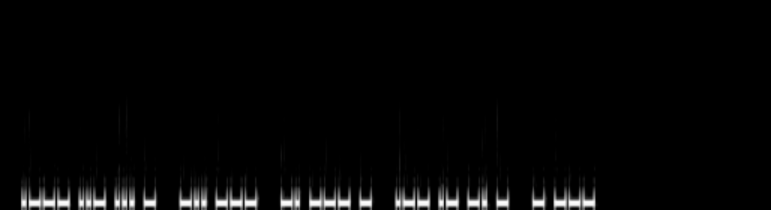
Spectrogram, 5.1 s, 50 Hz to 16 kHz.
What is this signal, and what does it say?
Morse code, heard as a keyed tone, about 50 wpm, 700 Hz. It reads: JUST DO NOT WANT TO
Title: Sets of 5 Words Encore 50wpm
